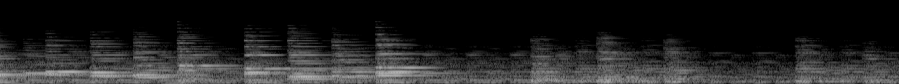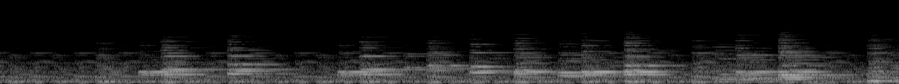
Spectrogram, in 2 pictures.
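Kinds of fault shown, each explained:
No technical faults are audible.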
